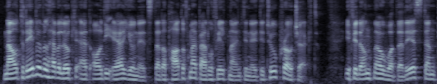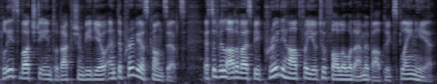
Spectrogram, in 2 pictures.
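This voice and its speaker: A man's voice: medium pitch, animated. A man hosting a gaming channel, giving scripted, methodical commentary on game design. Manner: explanatory, measured and methodical. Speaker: gaming video host.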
